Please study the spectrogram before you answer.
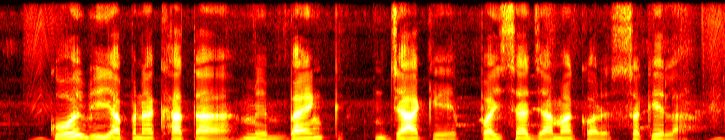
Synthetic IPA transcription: koibʱiəpnakʰat̪amebɛ̃ŋk | d͡ʒakepəɪsad͡ʒamakəɾsəkela̰

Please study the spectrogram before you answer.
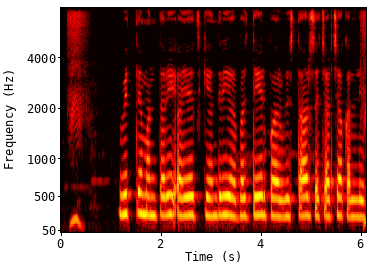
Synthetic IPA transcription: ʋɪt̪jəmənt̪ɾiʔəjed͡ʒkẽnd̪ɾiːjəbəd͡ʒd̪eɾpəɾʋɪst̪aɾsət͡ʃəɾt͡ɕakəɾle

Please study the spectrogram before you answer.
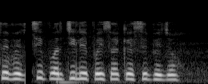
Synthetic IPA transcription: ebʱeːd͡ʒsipəɾt͡ʃilepəɪsakɛːsebʱeːd͡ʒoː

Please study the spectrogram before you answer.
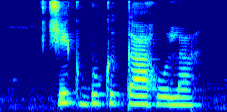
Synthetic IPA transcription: t͡ʃekbukkaɦola

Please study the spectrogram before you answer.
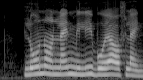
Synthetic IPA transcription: loːnɔːnlaːɪnmɪliboːjaɔːpʰlaːɪn

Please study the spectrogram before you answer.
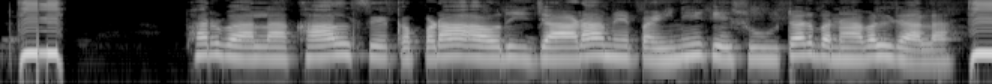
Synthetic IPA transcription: pʰəɾbaːlakʰaːlsekəpɽaɔːɾid͡ʒaːɽamẽpəɦɪnekeʃuːʈəɾbənaːwəld͡ʒaːlaː

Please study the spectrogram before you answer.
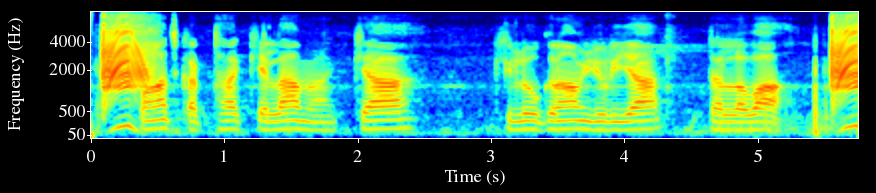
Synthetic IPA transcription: pãːt͡ʃkəʈʰːakelamẽkja | kɪloɡɾaːmjuɾɪjaɖəlwaː

